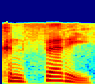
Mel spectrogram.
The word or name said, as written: confetti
